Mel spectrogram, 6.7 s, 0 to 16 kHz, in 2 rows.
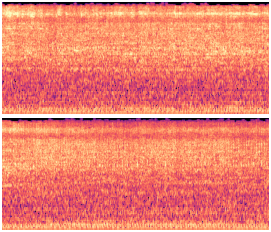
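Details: Yard Machines MTD 24" 824 two-stage snow blower with an 8HP Tecumseh Snow King engine. The carburetor and fuel line were replaced to cure surging and stalling at mid throttle, and the oil was changed. Primed, it holds a steady throttle with no surging or sputtering; runs healthy.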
